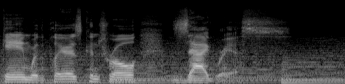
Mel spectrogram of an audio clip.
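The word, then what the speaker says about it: Zagreus: action Road likee game where the players control zagreas zagreas I think that's how you say his name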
